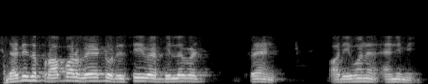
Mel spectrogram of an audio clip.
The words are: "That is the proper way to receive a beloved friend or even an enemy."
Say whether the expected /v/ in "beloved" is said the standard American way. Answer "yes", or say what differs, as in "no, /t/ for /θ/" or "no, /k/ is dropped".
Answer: yes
